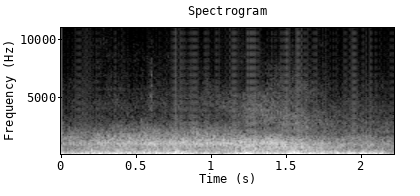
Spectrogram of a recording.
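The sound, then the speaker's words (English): Steady wind buffets an outdoor microphone, producing a continuous low rumbling roar with uneven gusty surges and no voices. “Damn, it's windy out here.”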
